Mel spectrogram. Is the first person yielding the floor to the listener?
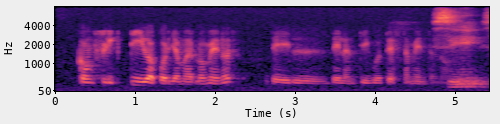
Yes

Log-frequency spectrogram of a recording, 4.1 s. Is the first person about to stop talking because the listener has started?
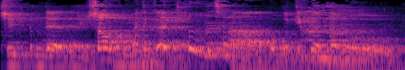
No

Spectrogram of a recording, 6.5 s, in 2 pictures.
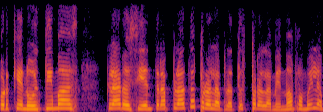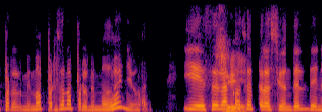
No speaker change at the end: Yes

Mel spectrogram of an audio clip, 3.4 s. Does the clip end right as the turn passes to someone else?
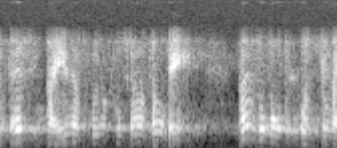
No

